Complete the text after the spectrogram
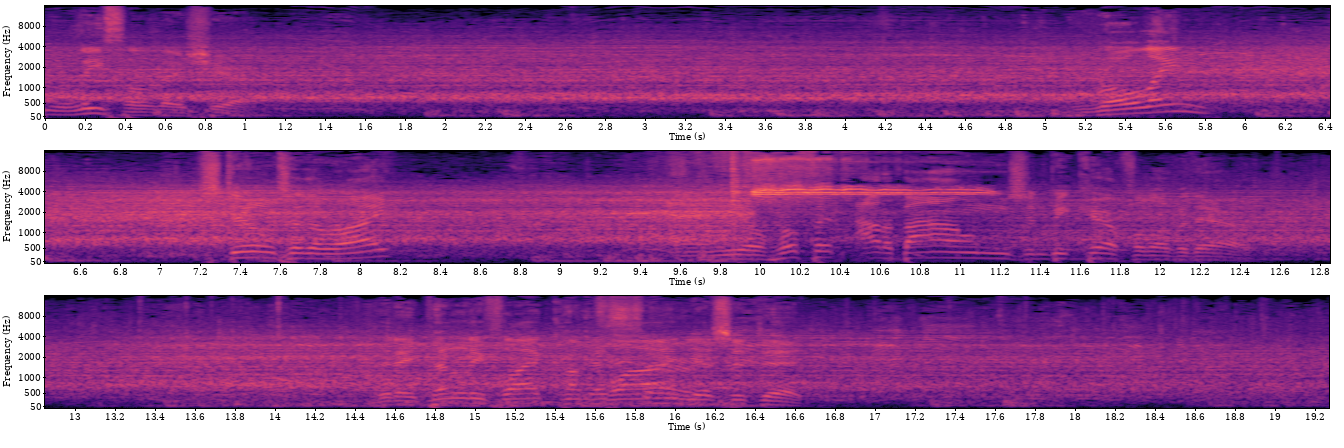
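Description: A large crowd roars and cheers outdoors.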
